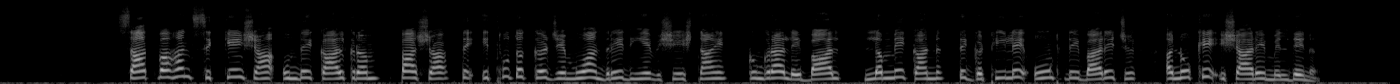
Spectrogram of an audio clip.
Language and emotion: Dogri, neutral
